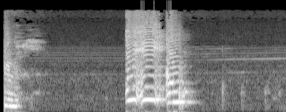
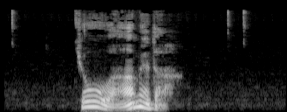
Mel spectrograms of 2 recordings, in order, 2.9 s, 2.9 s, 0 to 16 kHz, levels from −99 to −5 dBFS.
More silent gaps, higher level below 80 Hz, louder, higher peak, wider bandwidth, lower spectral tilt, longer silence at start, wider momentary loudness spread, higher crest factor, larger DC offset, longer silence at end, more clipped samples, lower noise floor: neither; first, -50 dBFS vs -62 dBFS; first, -8 LUFS vs -23 LUFS; first, 0 dBFS vs -6 dBFS; about the same, 11.5 kHz vs 11.5 kHz; second, -3 dB/octave vs -6.5 dB/octave; second, 0.05 s vs 0.75 s; second, 16 LU vs 23 LU; second, 12 dB vs 20 dB; neither; second, 0.9 s vs 1.15 s; neither; second, -45 dBFS vs -73 dBFS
